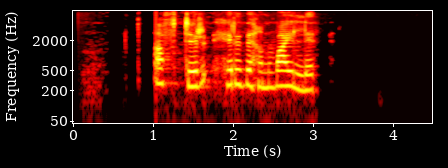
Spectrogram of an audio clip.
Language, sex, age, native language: Icelandic, female, 20-29, Icelandic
